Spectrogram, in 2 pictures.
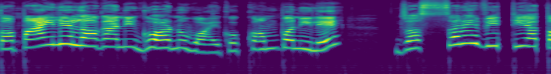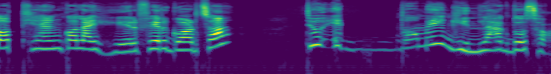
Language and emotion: Nepali, disgusted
